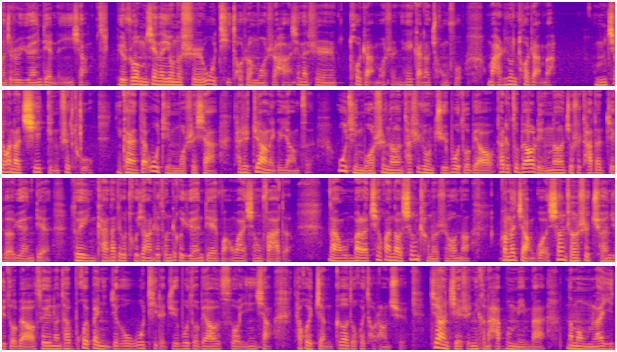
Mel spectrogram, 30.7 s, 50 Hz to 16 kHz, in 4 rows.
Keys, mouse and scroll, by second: 0.0 click, 0.3 scroll up 2, 0.7-3.2 middle drag, 3.4-7.1 drag, 7.1-8.5 middle drag, 8.5 KP_7, 9.0-11.2 shift+middle drag, 11.2-11.7 scroll down 2, 11.7-12.2 scroll up 2, 20.2 drag, 23.2 scroll down 2, 24.4-27.5 scroll up 2, 27.5 g, 29.8-30.1 scroll down 2, 30.4 g.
